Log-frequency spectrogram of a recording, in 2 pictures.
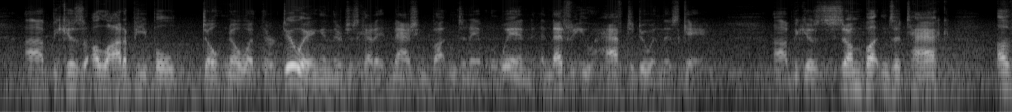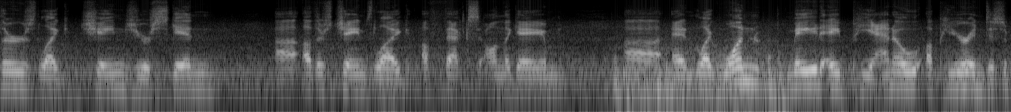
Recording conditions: inside a vehicle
